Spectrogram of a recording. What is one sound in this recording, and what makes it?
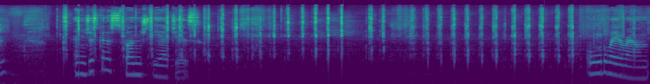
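A foam dauber taps quickly and repeatedly against card.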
